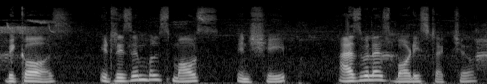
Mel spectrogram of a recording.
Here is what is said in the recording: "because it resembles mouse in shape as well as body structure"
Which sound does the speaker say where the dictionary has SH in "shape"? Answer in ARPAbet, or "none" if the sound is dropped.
SH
